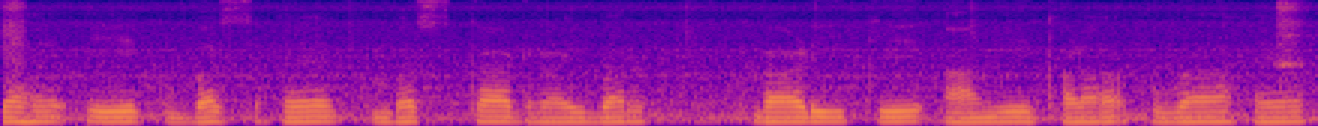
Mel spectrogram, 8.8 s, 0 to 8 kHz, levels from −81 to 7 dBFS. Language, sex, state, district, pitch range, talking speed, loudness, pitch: Hindi, male, Uttar Pradesh, Jalaun, 115-120 Hz, 90 wpm, -23 LUFS, 115 Hz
